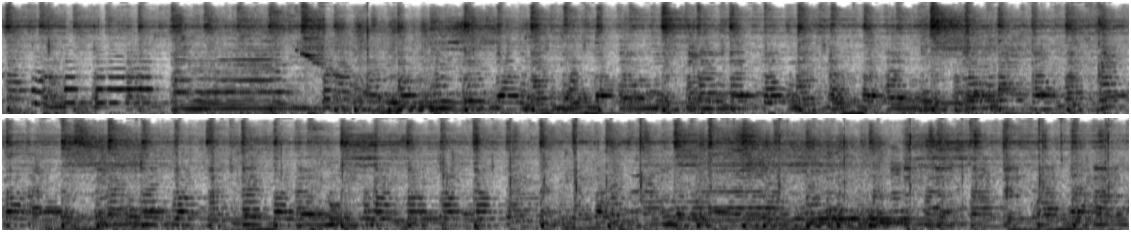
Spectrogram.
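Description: Dixieland jazz band playing with a steady beat, trumpet and trombone to the fore.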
